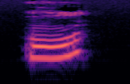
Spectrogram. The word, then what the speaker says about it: att: Spelt O-C-H. – Dom. – Them, spelt D-E-M. – Or. – To, spelt A-T-T. – La. – Laid, spelt L-A-D-E.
